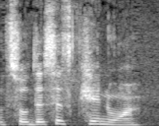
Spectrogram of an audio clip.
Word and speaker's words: quinoa: lunch or a salad U so this is quinoa it's spelled q i n o a and ESS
